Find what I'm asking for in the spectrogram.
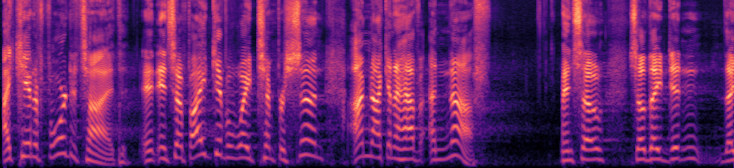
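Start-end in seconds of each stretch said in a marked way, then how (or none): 0.0-4.9 higher, quicker voice of people making excuses; lightly voiced anxious Israelites; worried excuse. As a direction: whine that you can't afford it.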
